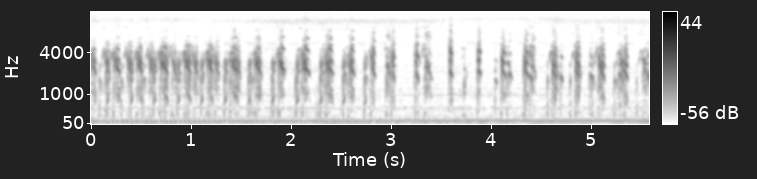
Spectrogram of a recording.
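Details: Osprey calling at its nest in Charlo, Montana, filmed by a webcam on 18 July 2018 around late morning: loud, repeated piping chirps, about two per second, rapid at first then spacing slightly, a low hum beneath.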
